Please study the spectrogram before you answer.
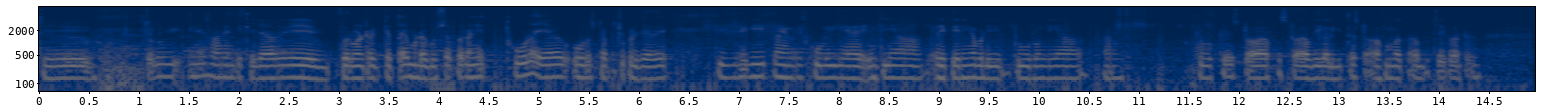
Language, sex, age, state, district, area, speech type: Dogri, male, 18-30, Jammu and Kashmir, Samba, rural, spontaneous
